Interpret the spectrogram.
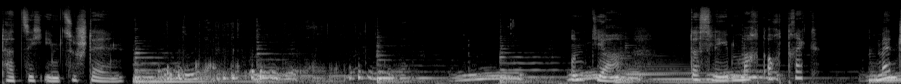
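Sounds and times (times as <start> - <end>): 
speech: 0.0 - 3.2, 5.7 - 9.0
low throaty pigeon coos: 1.5 - 7.8.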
